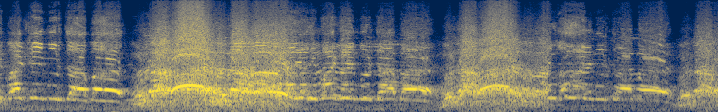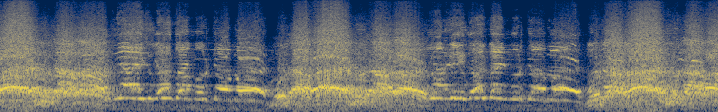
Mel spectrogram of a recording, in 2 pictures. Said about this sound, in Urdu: احتجاجی جلسے میں حاضرین نے حکومت مخالف نعرے بھی بلند کیے۔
